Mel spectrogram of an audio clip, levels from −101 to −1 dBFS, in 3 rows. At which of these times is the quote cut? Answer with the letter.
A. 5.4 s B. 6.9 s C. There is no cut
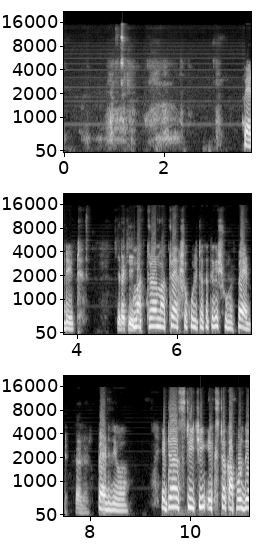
C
